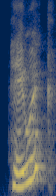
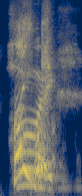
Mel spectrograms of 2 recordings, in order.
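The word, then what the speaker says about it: Hawick: that's pretty close actually ho hoik I just ignore ignore that W and pretend it's an old I would not have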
